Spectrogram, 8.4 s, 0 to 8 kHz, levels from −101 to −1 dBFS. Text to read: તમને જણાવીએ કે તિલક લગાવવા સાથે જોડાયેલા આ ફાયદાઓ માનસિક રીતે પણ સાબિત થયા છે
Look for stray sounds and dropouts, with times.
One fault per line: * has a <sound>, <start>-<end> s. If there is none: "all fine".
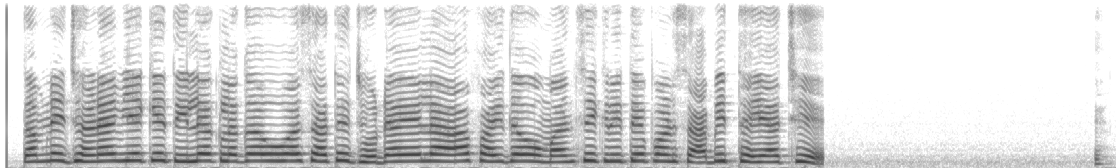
all fine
